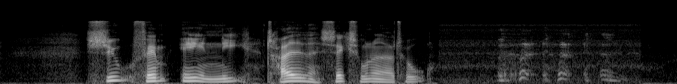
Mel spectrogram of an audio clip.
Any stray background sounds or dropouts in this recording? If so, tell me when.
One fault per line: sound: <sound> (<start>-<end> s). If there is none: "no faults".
sound: cough (4.9-6.3 s)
